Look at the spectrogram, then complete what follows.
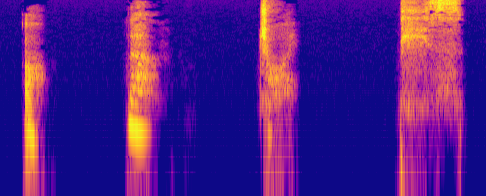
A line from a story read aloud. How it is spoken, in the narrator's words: she said, brokenly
